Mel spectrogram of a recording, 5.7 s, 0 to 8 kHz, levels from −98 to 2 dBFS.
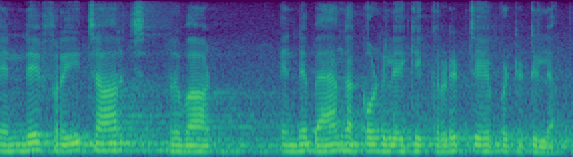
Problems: constant background noise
